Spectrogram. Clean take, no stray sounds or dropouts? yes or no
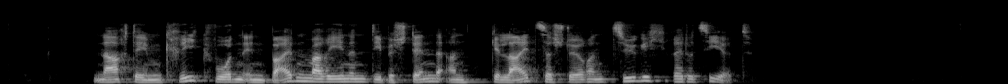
yes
